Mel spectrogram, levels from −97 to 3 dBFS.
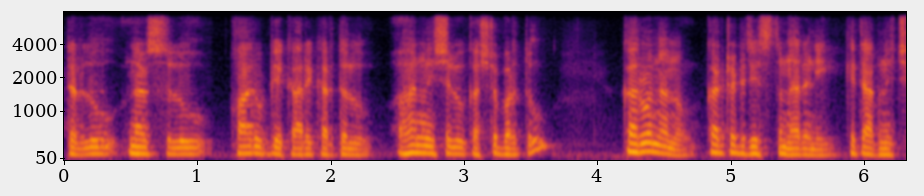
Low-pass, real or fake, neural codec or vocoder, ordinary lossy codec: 7.2 kHz; fake; codec, 16 kHz, 0.8 kbps, ZipCodec; none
